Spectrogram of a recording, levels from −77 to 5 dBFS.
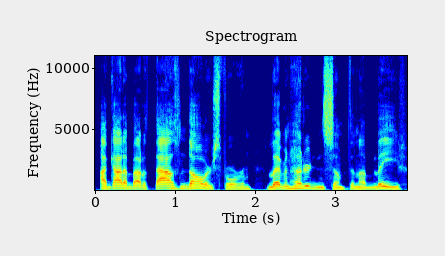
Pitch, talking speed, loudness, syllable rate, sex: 145 Hz, 200 wpm, -20 LUFS, 6.6 syllables/s, male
